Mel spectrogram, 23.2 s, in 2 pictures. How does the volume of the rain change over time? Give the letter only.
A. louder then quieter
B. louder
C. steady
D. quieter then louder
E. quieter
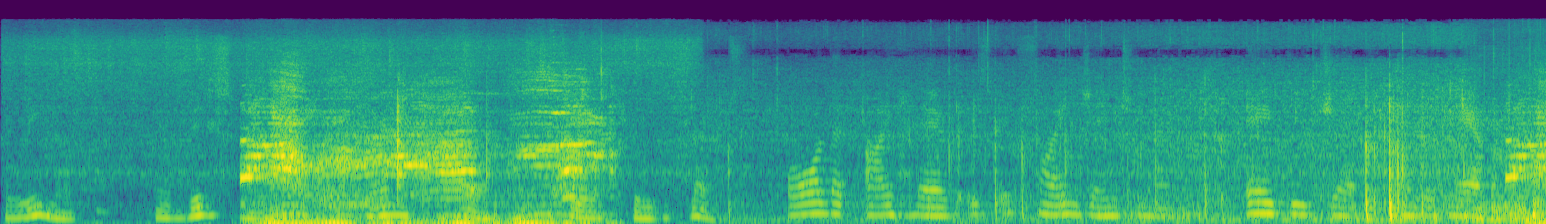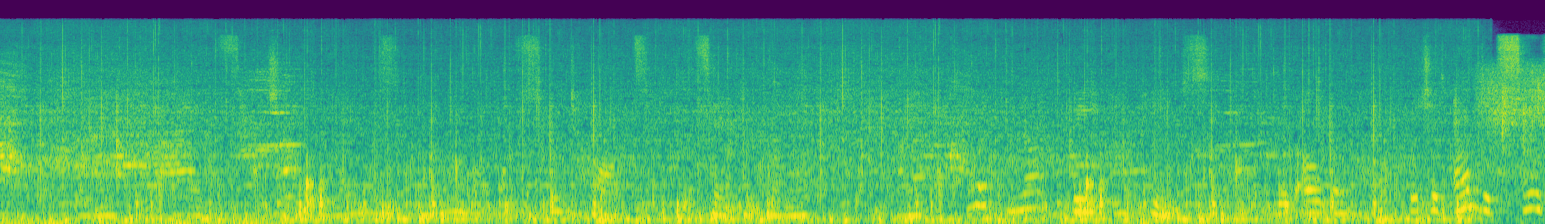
B.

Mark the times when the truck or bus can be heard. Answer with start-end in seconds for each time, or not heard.
not heard.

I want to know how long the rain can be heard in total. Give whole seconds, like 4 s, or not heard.
23 s.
